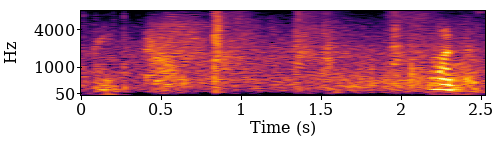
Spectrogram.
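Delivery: normal talking voice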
